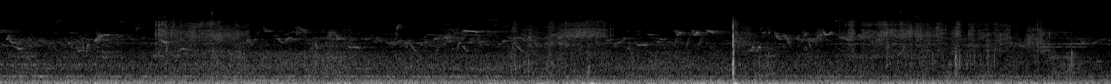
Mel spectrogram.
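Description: Outdoor ambience: a steady low rumble with birds chirping, and a single sharp click about seven seconds in.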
